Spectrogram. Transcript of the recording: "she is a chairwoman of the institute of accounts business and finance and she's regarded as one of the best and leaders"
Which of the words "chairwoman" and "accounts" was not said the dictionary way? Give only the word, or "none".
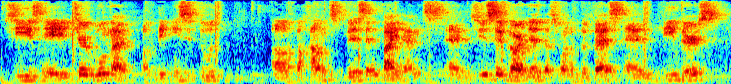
none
